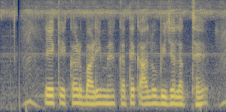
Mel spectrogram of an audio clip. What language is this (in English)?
Chhattisgarhi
